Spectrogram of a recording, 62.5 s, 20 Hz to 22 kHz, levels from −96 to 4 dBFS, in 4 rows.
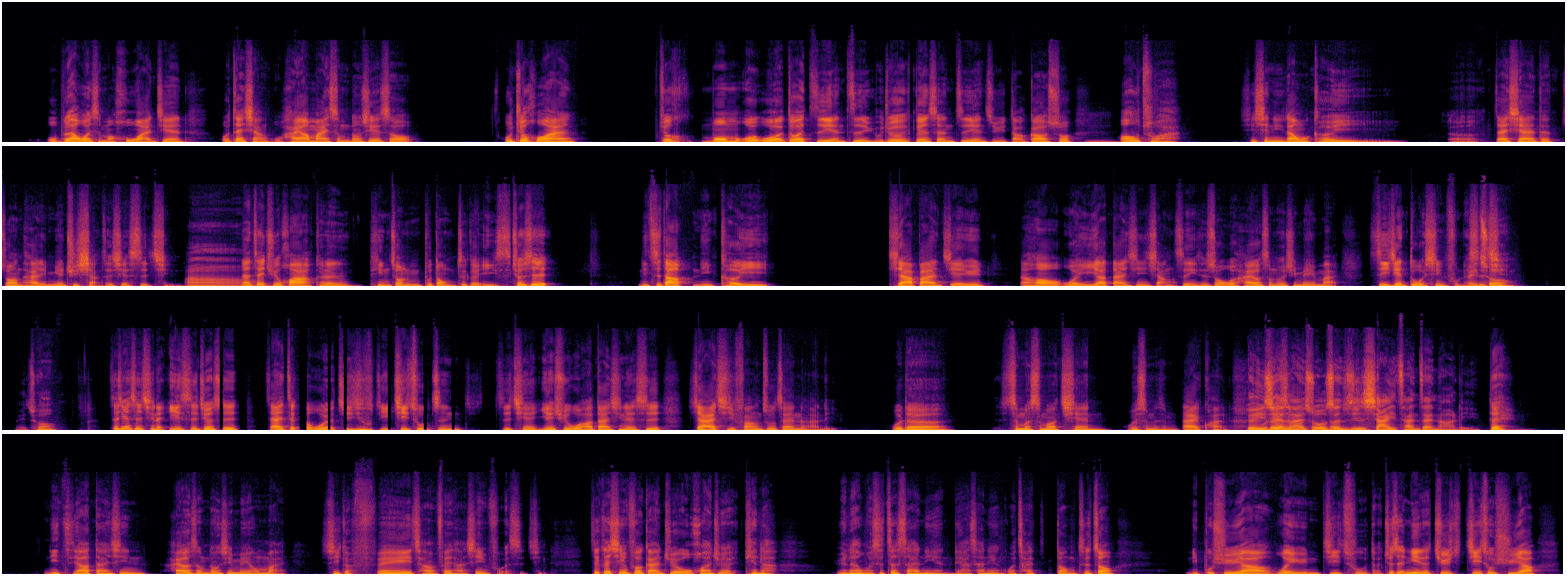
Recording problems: choppy; very; from 33 to 36 s; 15% of the speech affected

